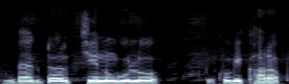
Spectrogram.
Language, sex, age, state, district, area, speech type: Bengali, male, 18-30, West Bengal, Paschim Medinipur, rural, spontaneous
